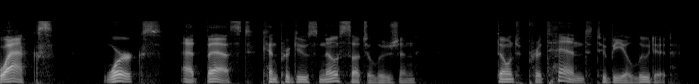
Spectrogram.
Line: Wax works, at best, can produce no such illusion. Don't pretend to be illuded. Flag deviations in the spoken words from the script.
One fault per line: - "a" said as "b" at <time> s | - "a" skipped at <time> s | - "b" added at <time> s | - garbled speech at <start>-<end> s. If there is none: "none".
none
